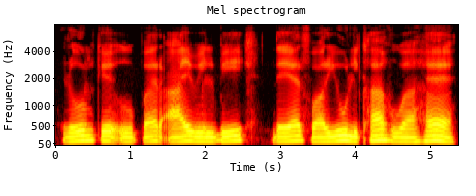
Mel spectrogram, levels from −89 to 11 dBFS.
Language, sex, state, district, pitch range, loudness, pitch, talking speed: Hindi, male, Jharkhand, Ranchi, 110-125 Hz, -13 LUFS, 115 Hz, 135 wpm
